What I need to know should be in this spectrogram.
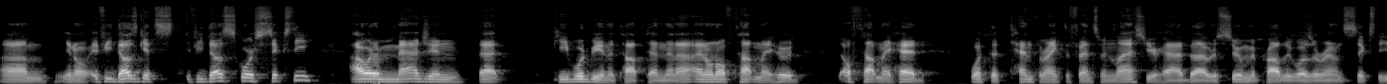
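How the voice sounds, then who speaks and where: A man with a medium pitch talks at a fairly quick pace, his pitch varying in an ordinary way. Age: 30s. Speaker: hockey podcast co-host. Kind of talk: casual chat. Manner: halting, many fillers.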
